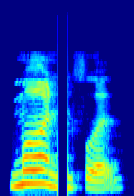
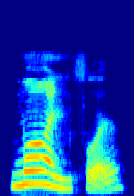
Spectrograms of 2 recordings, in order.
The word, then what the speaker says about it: mournful: Mournful. It's a two-syllable word, and the stress is on the first syllable. Mournful.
